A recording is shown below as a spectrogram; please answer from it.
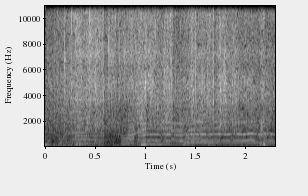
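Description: Dry leaf litter and palm fronds crackling and rustling underfoot and against the body while walking through dry scrub, under background music with steady held notes.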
